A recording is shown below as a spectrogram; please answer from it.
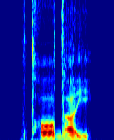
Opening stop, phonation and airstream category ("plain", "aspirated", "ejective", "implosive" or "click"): aspirated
